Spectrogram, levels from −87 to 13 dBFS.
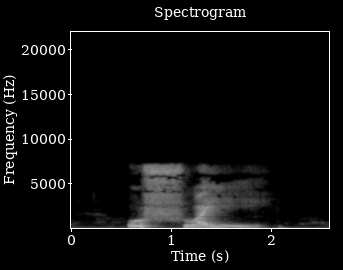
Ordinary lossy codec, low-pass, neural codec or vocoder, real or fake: MP3, 32 kbps; 7.2 kHz; none; real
